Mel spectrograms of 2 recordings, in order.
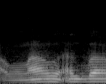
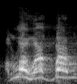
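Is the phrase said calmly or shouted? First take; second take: calmly; shouted. First: The phrase is said softly and calmly. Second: The phrase is shouted loudly and forcefully. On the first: It sounds like a relaxed, gentle style of chanting. The speaker calls it right. "santai aja" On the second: It sounds like a harsh, militant style of chanting. The speaker calls it wrong. "terlalu bengok-bengok"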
